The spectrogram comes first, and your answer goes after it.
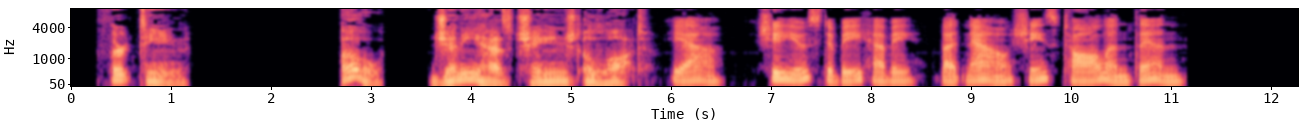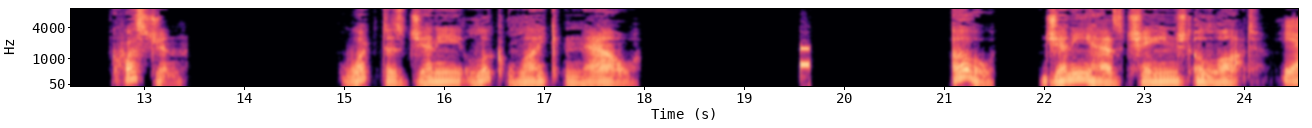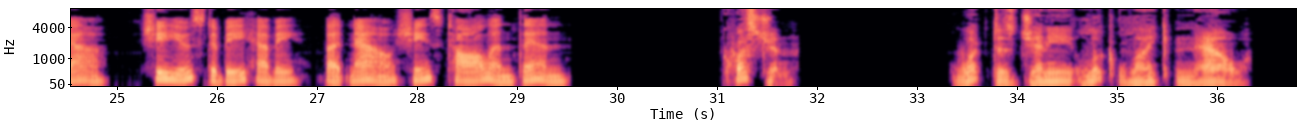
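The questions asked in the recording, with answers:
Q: What does Jenny look like now?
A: Tall and thin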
